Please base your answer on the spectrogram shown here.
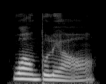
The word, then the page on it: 忘不了: wàng bù liǎo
